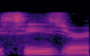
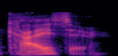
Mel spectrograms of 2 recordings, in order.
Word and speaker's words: Caesar: meaning and of course if you want to go with the Original Latin we say Caesar in English but it would have been it would have been Kaiser that would have been the Latin pronunciation much cooler Kaiser it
